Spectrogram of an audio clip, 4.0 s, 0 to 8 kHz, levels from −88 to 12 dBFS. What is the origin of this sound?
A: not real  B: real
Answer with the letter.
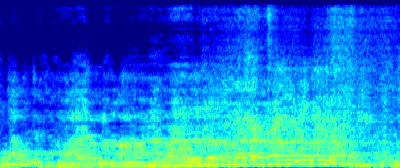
A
